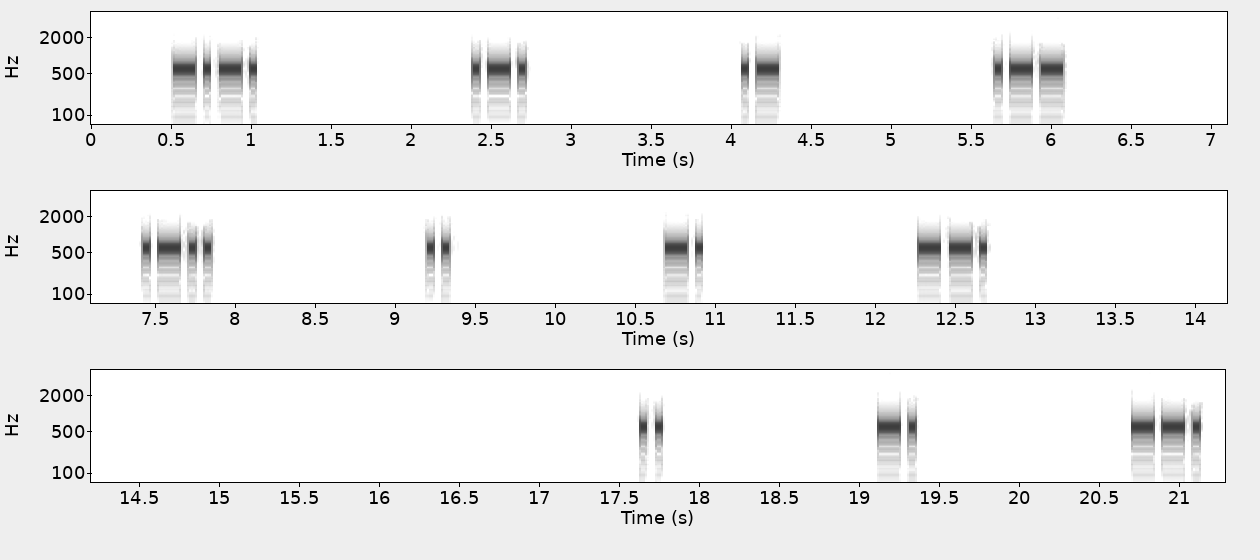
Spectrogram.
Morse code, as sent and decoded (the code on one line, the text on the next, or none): -.-. .-. .- .-- .-.. .. -. --. / .. -. --.
CRAWLING ING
